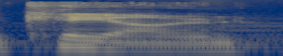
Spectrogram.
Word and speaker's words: Keown: It's like gown, I guess, is how he explained it.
